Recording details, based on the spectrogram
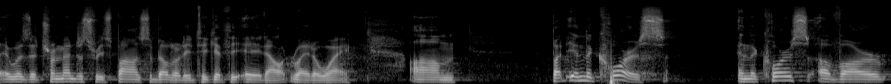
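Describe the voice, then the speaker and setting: An older man giving an unscripted conference panel talk, halting and rambling, with frequent hesitations. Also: medium pitch, a little mellow. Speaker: panel speaker for a relief organization.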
